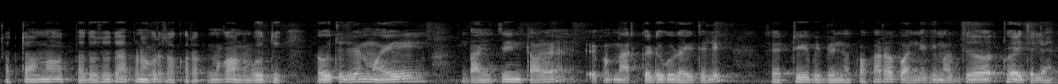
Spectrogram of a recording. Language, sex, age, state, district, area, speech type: Odia, male, 18-30, Odisha, Bhadrak, rural, spontaneous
